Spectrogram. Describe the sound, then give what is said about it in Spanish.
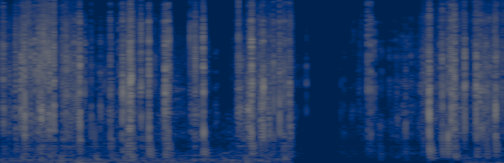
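Dry, brittle crackling of a hummingbird eggshell breaking open as the chick hatches, in irregular crisp bursts that pause briefly, then resume with more small snaps and crinkles. No voices. “Con un decidido crujido, el cascarón que hasta ese instante había sido su hogar, cede y decide liberar al recién nacido colibrí.”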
